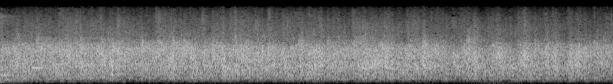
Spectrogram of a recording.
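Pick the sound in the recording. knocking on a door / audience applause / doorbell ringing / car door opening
audience applause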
